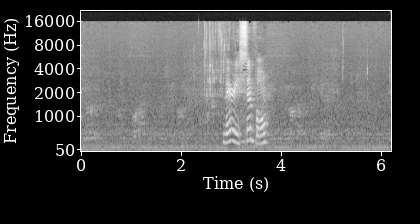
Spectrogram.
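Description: Thick liquid pours into a container.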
